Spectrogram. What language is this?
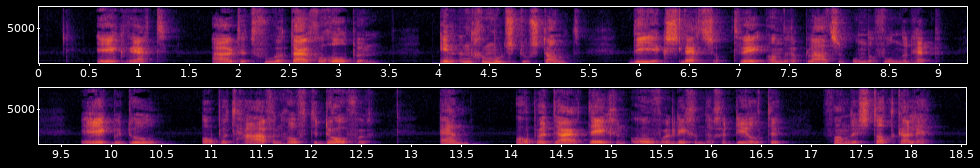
Dutch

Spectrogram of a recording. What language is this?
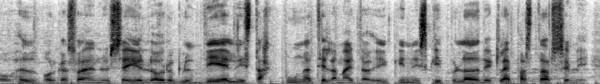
Icelandic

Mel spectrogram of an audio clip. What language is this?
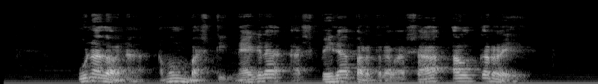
Catalan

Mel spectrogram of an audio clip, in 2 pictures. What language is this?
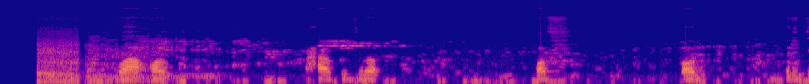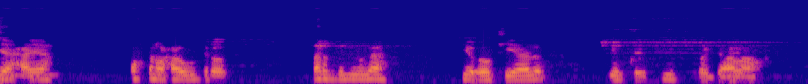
Somali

